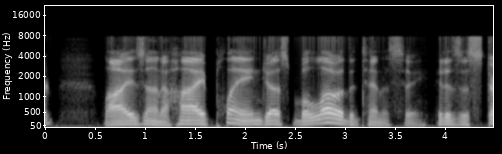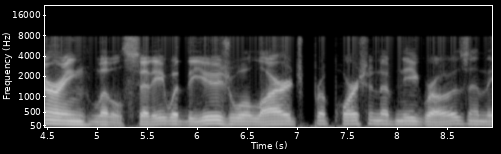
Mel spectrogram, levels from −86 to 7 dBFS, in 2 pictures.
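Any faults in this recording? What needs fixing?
A buzz at 100 Hz runs through the whole speech clip. It comes from a resampler restarted on every block. The conversion from 48 kHz to 16 kHz was done on 10 ms blocks separately, so each block edge had missing neighbouring samples and carries a small error. Unlike mains hum, the buzz stops in pauses and returns only with signal. Keep the resampler's filter state across blocks so it converts one continuous stream.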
